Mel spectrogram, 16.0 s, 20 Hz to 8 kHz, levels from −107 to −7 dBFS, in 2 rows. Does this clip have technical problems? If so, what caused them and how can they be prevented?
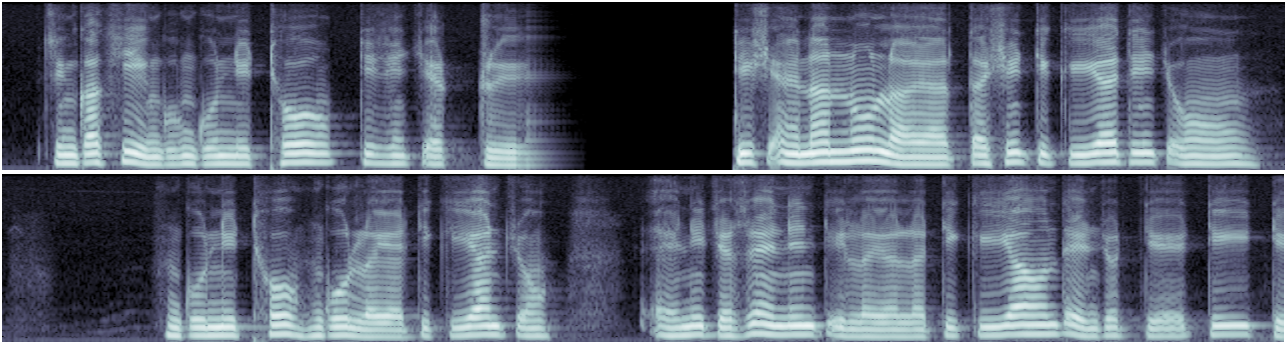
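Yes. At 3.18 s and 3.24 s there are two brief smeared wobbles, each about 40 ms long. This is short concealed packet loss: those slices of audio reached the decoder too late, so the receiver extended the preceding sound across each gap and then blended back into the real signal. A larger jitter buffer, or forward error correction on a lossy link, would prevent this.

From 3.30 s to 4.59 s the sound becomes a fading continuation of the last sound, then roughly 1.05 s of silence, and resumes with about 1.3 s of material gone. This is likely a long network dropout. No packets arrived, and concealment faded out before the stream recovered. A more stable connection, such as wired rather than congested Wi‑Fi, with redundancy enabled, would prevent it.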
